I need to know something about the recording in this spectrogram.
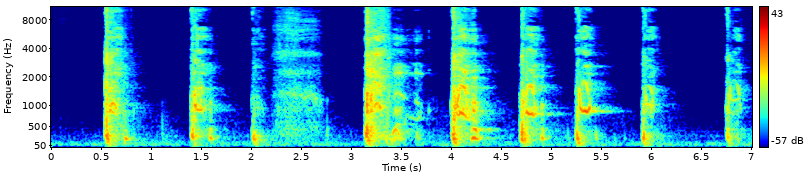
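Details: About nine short, harsh acted cough bursts over seven seconds, some deliberately coughed with a deeper voice; voluntary coughing.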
